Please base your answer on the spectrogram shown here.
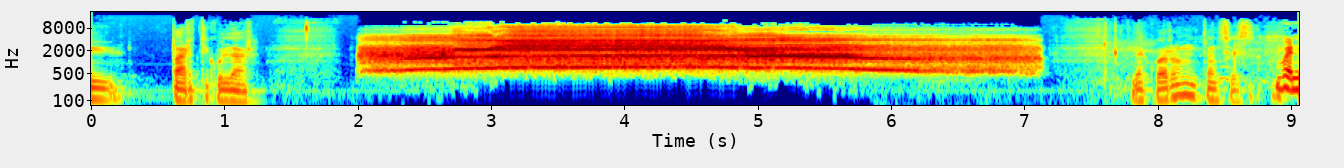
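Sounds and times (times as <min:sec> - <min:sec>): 
speech: 0:00.0 - 0:01.3, 0:07.8 - 0:09.0
Aztec death whistle being blown: 0:02.0 - 0:07.2.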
